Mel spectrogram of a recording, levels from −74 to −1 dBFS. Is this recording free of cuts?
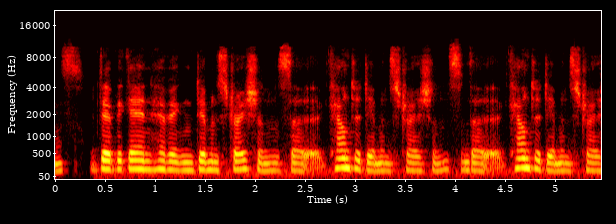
no; 1 cut; at 4.1 s

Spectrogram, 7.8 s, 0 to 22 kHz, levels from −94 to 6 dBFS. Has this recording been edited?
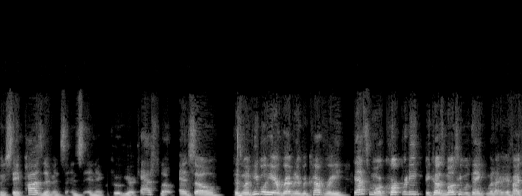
yes; 3 cuts; at 2.6 s, 5.2 s, 6.3 s

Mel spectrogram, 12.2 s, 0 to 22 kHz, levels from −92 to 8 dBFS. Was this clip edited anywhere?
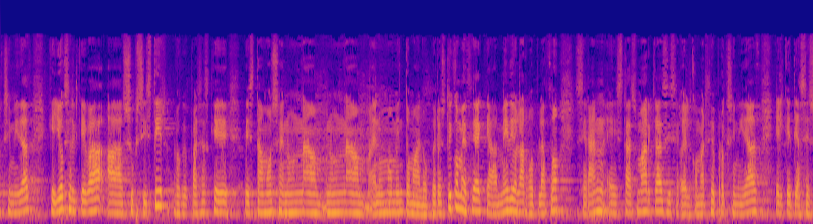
yes; 3 cuts; at 1.0 s, 4.9 s, 10.2 s

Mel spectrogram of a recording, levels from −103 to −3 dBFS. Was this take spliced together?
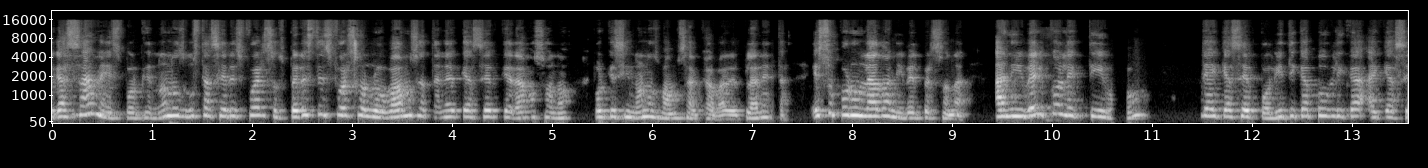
yes; 3 cuts; at 5.4 s, 7.5 s, 11.5 s

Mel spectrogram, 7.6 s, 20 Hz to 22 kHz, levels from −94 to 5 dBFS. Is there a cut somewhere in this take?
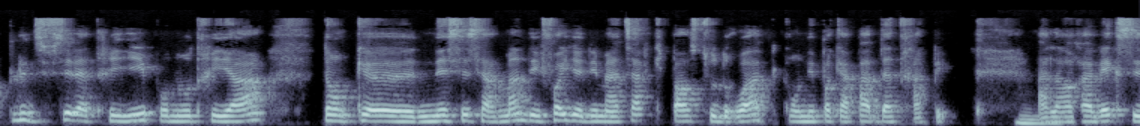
no; 0 cuts

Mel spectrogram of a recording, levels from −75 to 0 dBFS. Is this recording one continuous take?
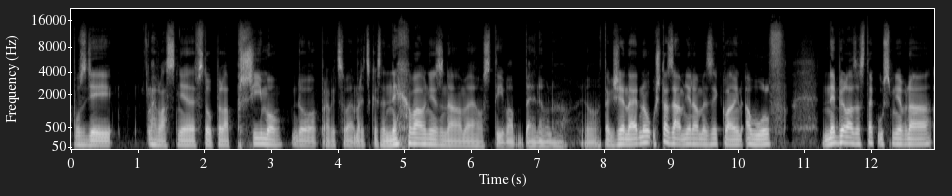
no; 2 cuts; at 3.7 s, 4.6 s

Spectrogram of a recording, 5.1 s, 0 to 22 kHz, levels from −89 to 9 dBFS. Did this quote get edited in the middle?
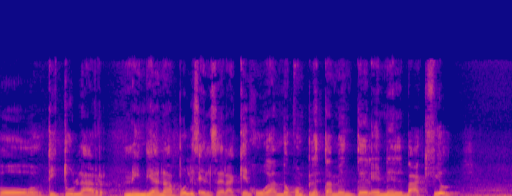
yes; 4 cuts; at 1.2 s, 2.0 s, 2.5 s, 3.7 s

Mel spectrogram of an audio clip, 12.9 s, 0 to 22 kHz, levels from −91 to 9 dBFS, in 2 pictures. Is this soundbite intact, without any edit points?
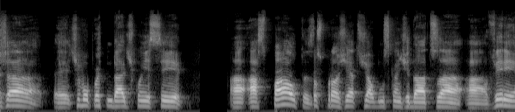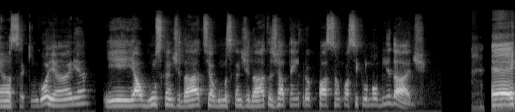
no; 3 cuts; at 3.9 s, 7.6 s, 10.2 s

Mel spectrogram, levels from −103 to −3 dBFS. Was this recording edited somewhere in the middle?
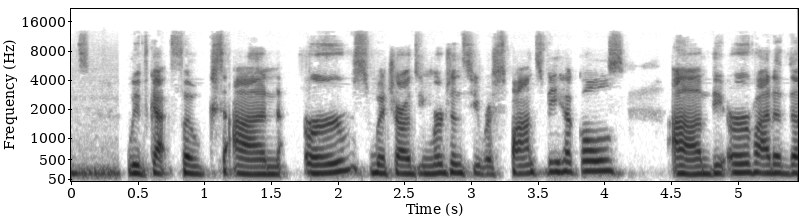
yes; 1 cut; at 2.6 s

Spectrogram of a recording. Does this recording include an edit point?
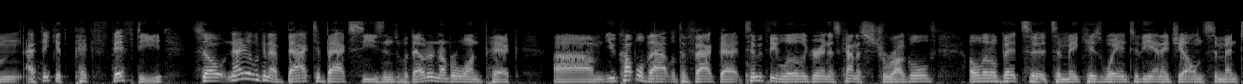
no; 0 cuts

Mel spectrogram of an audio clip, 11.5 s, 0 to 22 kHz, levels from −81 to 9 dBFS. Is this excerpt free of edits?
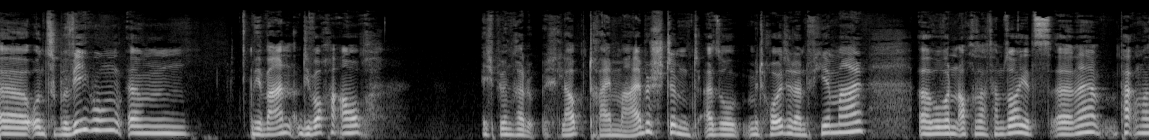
yes; 0 cuts

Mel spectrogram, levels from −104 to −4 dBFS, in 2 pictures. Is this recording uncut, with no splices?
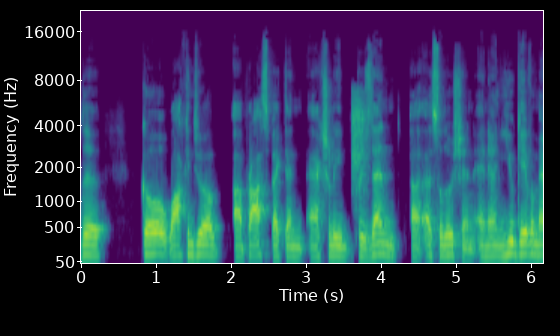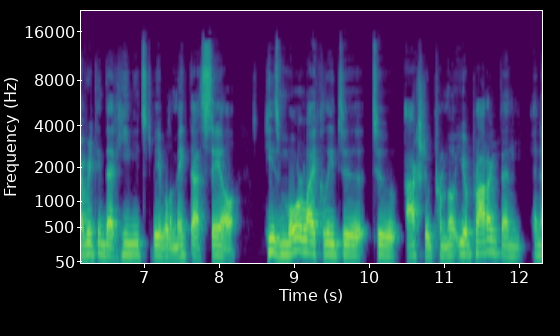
yes; 0 cuts

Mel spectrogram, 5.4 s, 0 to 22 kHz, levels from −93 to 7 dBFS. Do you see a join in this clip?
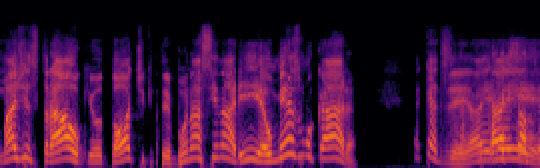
yes; 1 cut; at 1.5 s

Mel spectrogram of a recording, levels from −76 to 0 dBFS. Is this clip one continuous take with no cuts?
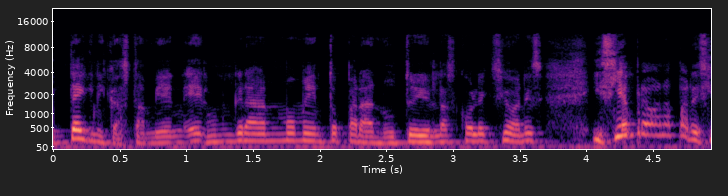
no; 1 cut; at 1.1 s

